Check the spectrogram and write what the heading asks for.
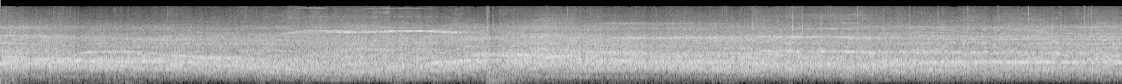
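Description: Fight crowd cheering and shouting steadily and loudly, many voices at once. A single thump comes about halfway through.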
